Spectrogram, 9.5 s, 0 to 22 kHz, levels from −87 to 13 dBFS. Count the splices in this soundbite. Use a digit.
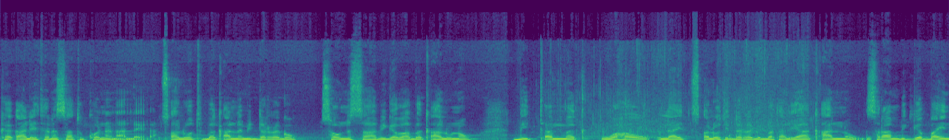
3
